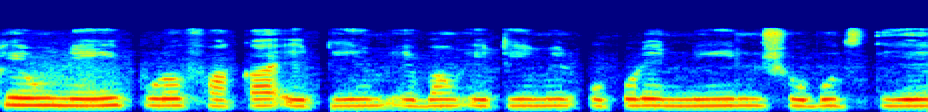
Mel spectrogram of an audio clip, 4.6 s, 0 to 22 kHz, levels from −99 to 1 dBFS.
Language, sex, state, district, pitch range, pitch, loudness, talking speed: Bengali, female, West Bengal, North 24 Parganas, 225-240 Hz, 235 Hz, -19 LUFS, 205 wpm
